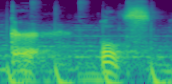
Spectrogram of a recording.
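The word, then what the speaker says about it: Grrls: That's spelled G-R-R-L-S, like grrr, ulz.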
